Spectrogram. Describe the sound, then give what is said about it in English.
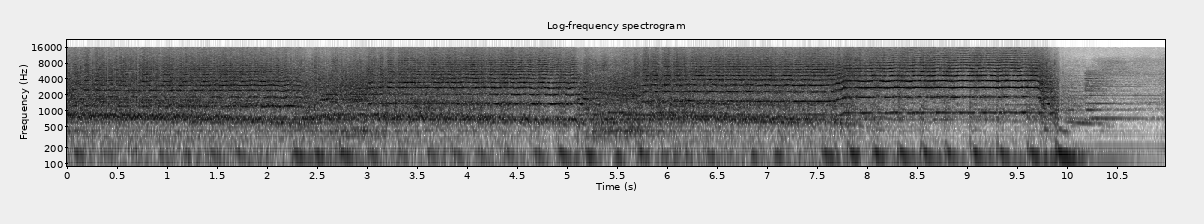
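A crowd cheers and whoops loudly to welcome a guest at Sri Radha Gopi, with voices raised together in a dense, sustained roar that holds steady for about ten seconds before cutting off abruptly. “Please let us very loudly welcome him to Sri Radha Gopi.”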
